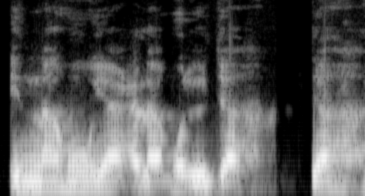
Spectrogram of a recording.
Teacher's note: bacaannya terlalu ke depan tempat makhrajnya. Jadi ada c-nya. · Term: huruf jim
